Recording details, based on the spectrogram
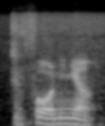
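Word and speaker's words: Polysiphonia: पॉलीसाइफोनिया, SYPHONIA, सिफोनिया भी बोलते हैं इसको।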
